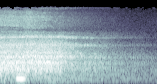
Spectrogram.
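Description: A woman's long open-mouthed exhale, an audible sigh, with a brief hum of voice just after it starts, fading away over about a second and a half. It is the sighing out-breath of a slow relaxation breathing exercise.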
